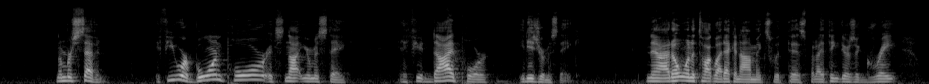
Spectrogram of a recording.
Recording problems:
uneven, jittery; strongly; from 1 to 8.5 s

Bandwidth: 15 kHz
